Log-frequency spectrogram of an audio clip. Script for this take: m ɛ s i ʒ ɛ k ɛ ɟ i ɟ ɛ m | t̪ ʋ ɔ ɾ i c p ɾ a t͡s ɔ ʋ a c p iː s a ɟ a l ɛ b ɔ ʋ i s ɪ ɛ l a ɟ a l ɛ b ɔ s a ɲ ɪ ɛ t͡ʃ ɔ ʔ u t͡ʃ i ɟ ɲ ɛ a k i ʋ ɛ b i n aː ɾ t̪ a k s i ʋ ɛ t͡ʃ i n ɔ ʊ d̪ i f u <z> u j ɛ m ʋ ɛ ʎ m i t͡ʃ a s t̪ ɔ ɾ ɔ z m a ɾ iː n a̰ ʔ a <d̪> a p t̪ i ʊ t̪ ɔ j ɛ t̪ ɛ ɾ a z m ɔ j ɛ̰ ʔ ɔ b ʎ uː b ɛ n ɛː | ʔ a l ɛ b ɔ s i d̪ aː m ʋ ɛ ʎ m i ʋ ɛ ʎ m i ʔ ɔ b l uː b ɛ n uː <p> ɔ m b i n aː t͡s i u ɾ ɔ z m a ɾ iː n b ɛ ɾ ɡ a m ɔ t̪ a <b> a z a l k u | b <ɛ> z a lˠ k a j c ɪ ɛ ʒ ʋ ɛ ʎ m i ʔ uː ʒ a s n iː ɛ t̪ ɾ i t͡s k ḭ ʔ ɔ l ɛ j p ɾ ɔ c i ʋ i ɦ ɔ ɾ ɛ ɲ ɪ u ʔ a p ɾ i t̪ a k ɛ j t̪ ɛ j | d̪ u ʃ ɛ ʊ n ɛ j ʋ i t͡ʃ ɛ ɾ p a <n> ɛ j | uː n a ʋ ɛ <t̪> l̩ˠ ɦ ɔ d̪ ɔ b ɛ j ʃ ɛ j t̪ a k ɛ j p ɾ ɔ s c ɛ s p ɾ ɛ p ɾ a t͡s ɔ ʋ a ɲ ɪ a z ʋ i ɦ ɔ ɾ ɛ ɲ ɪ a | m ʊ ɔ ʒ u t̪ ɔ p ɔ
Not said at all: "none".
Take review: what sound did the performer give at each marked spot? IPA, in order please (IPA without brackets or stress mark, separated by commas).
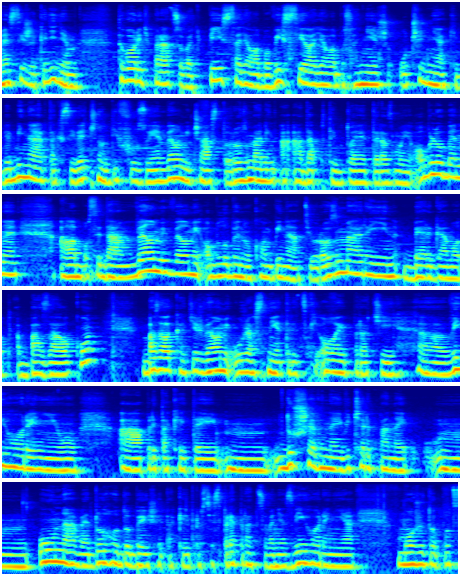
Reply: z, d̪, k, b, a, n, d̪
